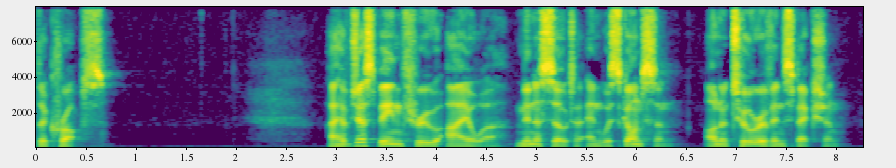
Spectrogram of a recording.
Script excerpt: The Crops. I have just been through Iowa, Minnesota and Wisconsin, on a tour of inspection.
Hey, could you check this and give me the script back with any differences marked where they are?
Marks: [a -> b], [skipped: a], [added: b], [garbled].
The Crops. I have just been through Iowa, Minnesota and Wisconsin, on a tour of inspection.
